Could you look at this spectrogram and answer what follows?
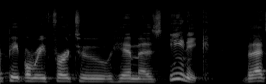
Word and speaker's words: Enoch: Enoch is the way that I grew up hearing it. Um, Josh tells me that in Hebrew it would be Enoch.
